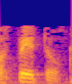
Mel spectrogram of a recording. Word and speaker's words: aspecto: La verdad, qué lindo aspecto. Trate de pronunciar la C.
